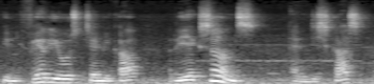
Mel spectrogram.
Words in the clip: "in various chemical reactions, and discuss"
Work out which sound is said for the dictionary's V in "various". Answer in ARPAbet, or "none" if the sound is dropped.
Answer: F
